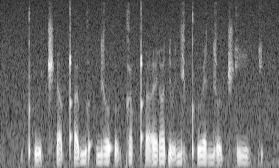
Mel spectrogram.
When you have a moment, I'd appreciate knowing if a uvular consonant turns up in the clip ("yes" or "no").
yes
